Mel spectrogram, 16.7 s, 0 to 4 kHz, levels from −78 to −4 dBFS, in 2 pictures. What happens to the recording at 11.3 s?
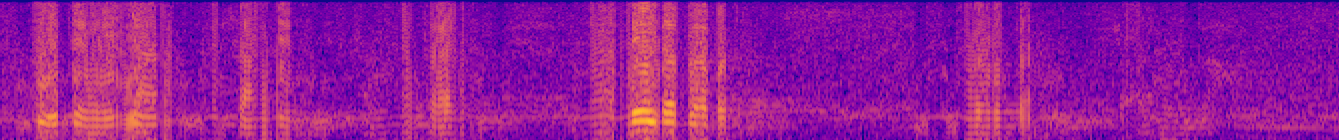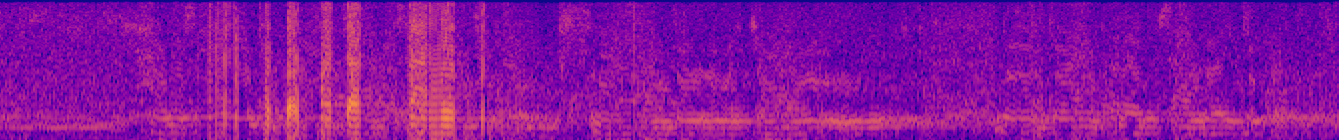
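At 11.3 s the speech still carries the mu-law and A-law mix-up present throughout: mu-law samples decoded as A-law scramble levels, giving harsh distortion and noise-filled pauses.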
